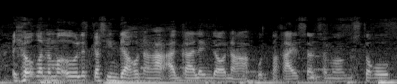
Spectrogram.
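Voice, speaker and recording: A man talking at a very fast pace, with music in the background and audible room echo. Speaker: vlogger. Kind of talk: casual vlog. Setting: outdoors.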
